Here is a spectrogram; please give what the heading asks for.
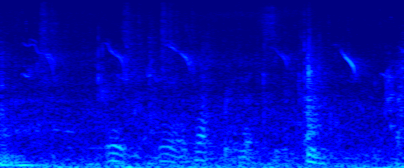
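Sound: chickens clucking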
